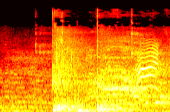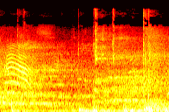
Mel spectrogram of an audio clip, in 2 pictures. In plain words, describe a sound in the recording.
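A volleyball thuds as it is hit.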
